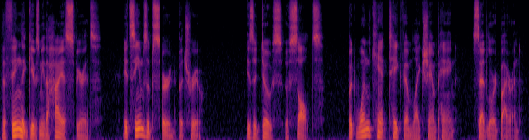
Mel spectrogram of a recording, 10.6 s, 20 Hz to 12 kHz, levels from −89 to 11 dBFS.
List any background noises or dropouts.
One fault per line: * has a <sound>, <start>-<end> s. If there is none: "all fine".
* has a dropout, 3.2-3.3 s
